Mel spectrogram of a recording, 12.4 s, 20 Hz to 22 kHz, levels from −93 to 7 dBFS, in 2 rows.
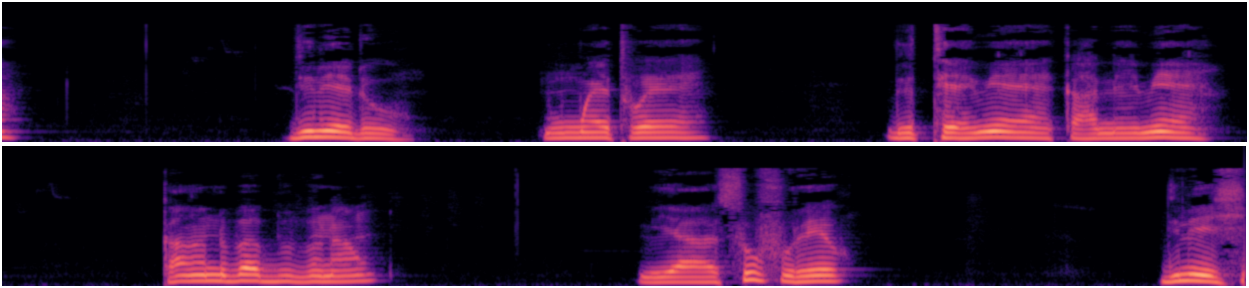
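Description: Throughout, plainly audible MP3 compression likely cuts everything above 11.3 kHz, and s sounds swirl and warble, unlike a clean low-pass filter.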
